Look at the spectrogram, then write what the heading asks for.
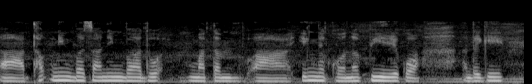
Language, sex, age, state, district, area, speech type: Manipuri, female, 30-45, Manipur, Imphal East, urban, spontaneous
